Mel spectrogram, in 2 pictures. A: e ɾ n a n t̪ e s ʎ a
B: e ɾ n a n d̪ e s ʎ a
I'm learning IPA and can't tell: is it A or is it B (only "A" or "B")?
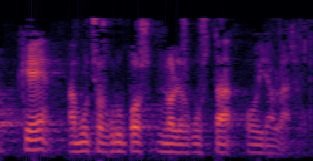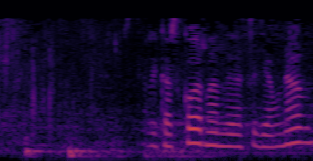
B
